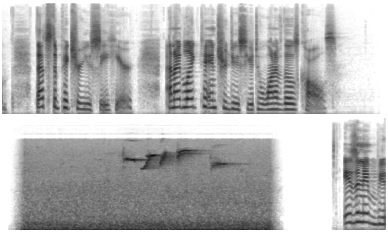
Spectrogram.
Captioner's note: a bird call plays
